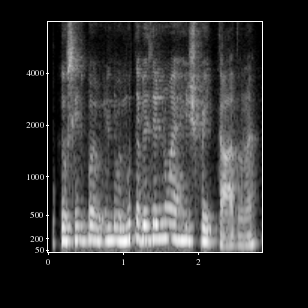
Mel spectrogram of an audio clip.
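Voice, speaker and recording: A man's voice: on the high side, expressive, quick pace, mellow. A man hosting a podcast in a slightly raised voice, speaking respectfully and deferring to his guest. The room around him is echoey. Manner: deferential, calls the guest doctor. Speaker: podcast host. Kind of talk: casual podcast conversation.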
